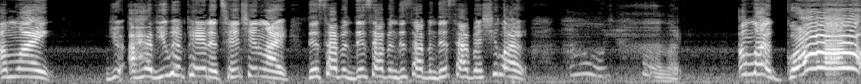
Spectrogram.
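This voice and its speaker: Raising and projecting her high-pitched voice, a woman speaks at a moderate pace in an animated tone with big swings in loudness. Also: lively intonation. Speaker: YouTuber telling a personal story. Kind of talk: storytime monologue.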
